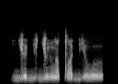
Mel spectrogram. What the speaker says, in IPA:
ɟø˧ bʲə˦ɟo˦ɲə˨ tˤɛ˨bʲɔ˧βʊ˨

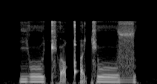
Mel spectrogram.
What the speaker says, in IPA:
juːcʰṵqʼə̰c uz

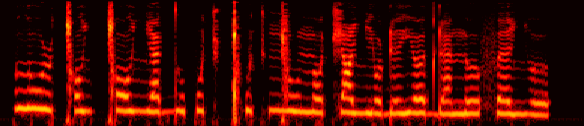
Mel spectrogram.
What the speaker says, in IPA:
loɹǀɔʎ ǀɔ ʎæɡdupot͡ʃǃʰut͡ʃ ŋ͡ǀunɔ t͡ʃɑʎjoɖe jœdɖæ nɵ fɛʎɵ

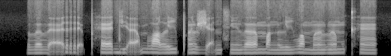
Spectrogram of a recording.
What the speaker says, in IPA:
ðəðæ̰rɛ̰ pʰɛ djæ̰mðˤɛ lipʼə̃l ʒæ̰nsĩðɜmɒn liβʌm ə̃ ðə̃mkʰɛ̃

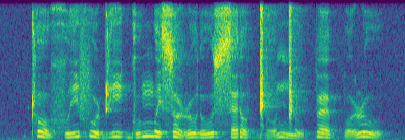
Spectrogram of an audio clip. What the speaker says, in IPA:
ʈʰo˥˩ xʷi˧˥fu˥˩ɖʱi˥˧ ɡu˧˥ŋʷi˥˧so˥˩ ɭu˥˧ɾu˧˥ sə˧˥ɾo˨˩˦ɡ͡ǁo˨˩˦ŋ͡ǁu˨˩˦ pœ˥˧ po˨˩˦ɭu˥˩

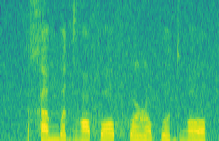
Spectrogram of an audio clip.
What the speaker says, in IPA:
xaŋʷadʱɑfɔ fɔɭɔpo dʱɔ

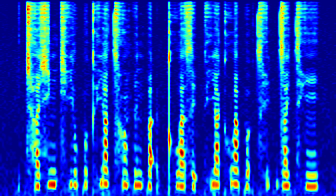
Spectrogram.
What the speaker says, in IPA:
t͡ɕʰa˧ɕi˦ŋ t͡ɕʰju˧po˧kʰja˥˧ t͡sʰɔ̃˥˧pi˥˧npa˦ʔə˨t̚ kʰwa˧si˨ʔ t̪ʰja˦kʰwa˦po˨ʔt͡sʰi˦k̚ d͡za˦jt͡sʰĩ˧

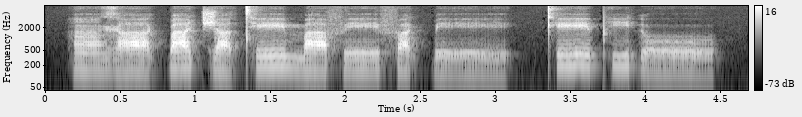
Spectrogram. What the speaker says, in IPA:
ã˨ ɣaː˨k͡pa˦ t͡ʃa˨tʰeː˦ ma˦feː˦fa˦ k͡peː˨ | kʰeː˦pʰi˦ɗoː˨

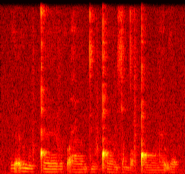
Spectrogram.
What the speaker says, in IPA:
ðɛ̰ðunuv ǃɛːvəθɔ̰ʕɜːn tʲuvǃʰɜːvsʲøndˤṵv ǃɔːv ʕṵðɛ

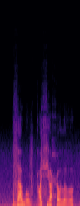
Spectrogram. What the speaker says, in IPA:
za˧wo˩v ɡɑ˩˥sʲɤ˥˩ħo˧ lɤ˩˥

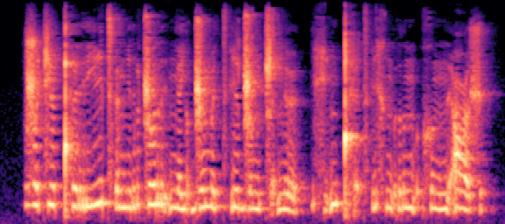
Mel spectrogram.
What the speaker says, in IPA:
ʐɔt͡ɕøǃʰør ji t͡sʼøŋirʈ͡ʂorḭ ŋɛjo̰ɖ͡ʐømø t͡sʼi ɖ͡ʐoŋʈ͡ʂɛ̰nø | xḭŋǃʰɛ̰ t͡sʼixŋo̰rmo̰xoŋ nɛ̰ʕoʃ

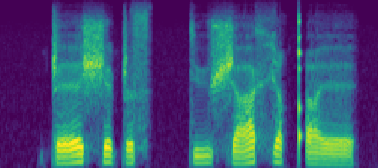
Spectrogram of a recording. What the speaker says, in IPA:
ʈɛ ʃɛʈəstːy ʃaxi qʼɛ

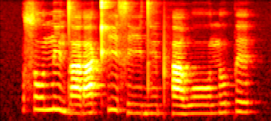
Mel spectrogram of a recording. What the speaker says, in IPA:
so˦nĩ˦˨da˨ɾa˦ kʼi˦˨siː˨dĩ˨pʰa˨ woː˨nʊ˦pɪ˦

